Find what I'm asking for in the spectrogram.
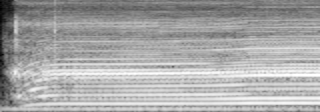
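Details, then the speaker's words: Cheap toy mini sewing machine, plugged in and switched on: small motor spins up with a rising whine settling to a steady hum, but nothing drives, no needle clatter; owner suspects a stripped belt or broken plastic drive gear, something jamming. "Oh, nothing's driving. Oh, okay. That runs through that, [Music] too. I think it's either stripped a belt or it's probably a plastic drive gear that's broken and it's not going right through its cycle."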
